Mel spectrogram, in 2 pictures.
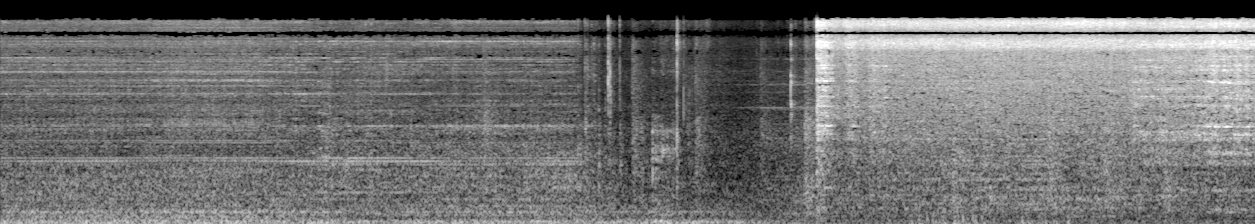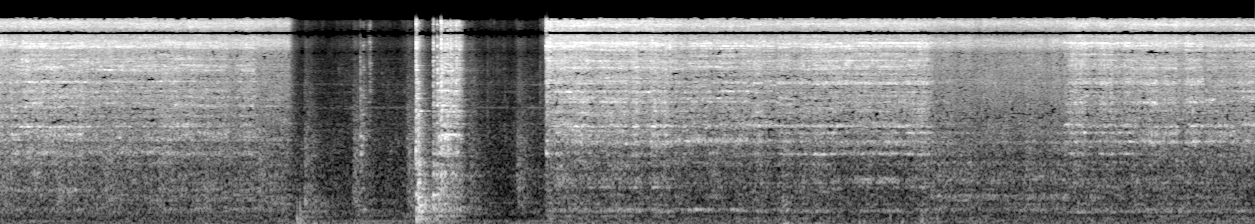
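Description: Commercial refrigeration equipment running with a steady mechanical noise, deep and low in the first several seconds. The sound thins out briefly twice, and there is one short loud knock about two-thirds of the way through.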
